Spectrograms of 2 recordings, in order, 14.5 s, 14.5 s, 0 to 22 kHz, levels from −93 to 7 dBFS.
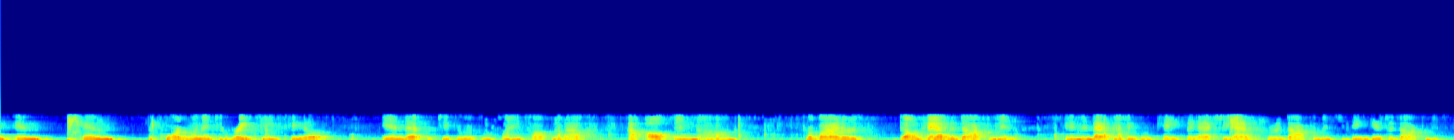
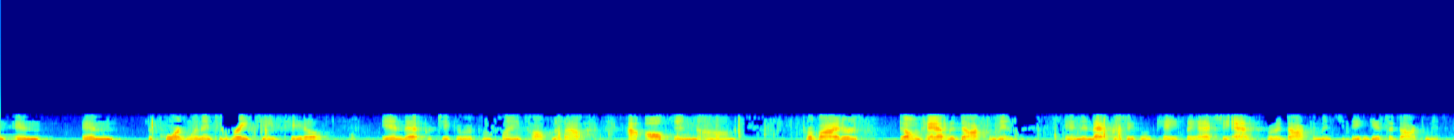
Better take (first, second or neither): second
